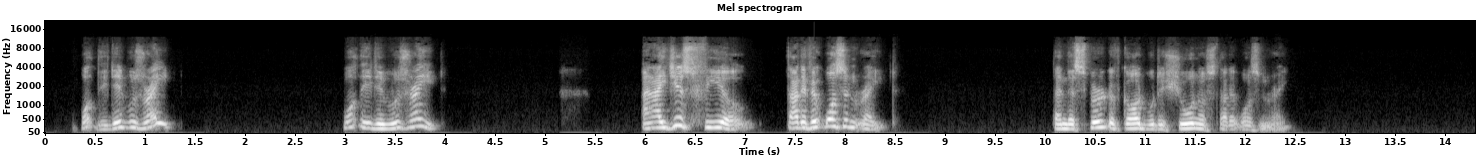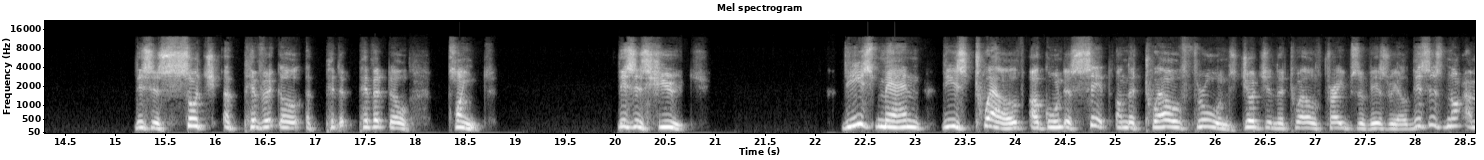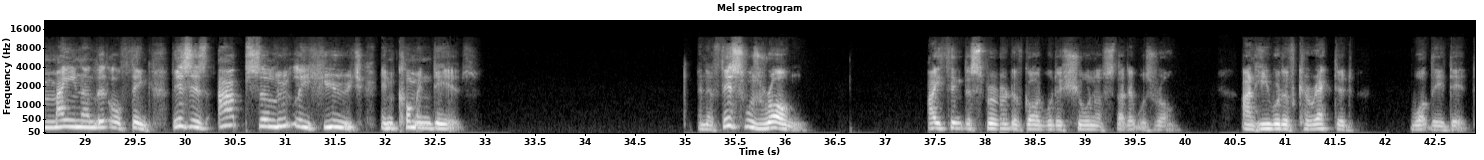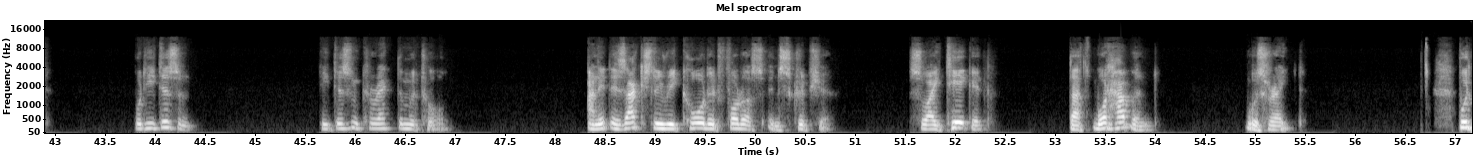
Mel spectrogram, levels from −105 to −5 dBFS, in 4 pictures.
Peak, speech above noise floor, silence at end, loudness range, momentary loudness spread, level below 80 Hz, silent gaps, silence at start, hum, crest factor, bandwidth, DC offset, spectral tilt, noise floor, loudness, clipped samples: 0 dBFS; 65 dB; 0 s; 11 LU; 15 LU; -64 dBFS; none; 0.4 s; none; 18 dB; 12 kHz; under 0.1%; -4.5 dB/octave; -81 dBFS; -16 LUFS; under 0.1%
